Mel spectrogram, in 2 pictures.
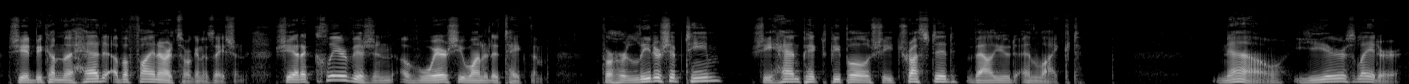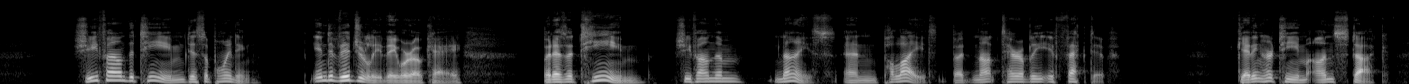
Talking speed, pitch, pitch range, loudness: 135 wpm, 120 Hz, 95-135 Hz, -24 LUFS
